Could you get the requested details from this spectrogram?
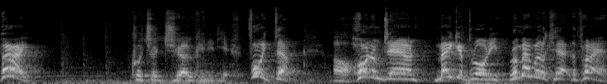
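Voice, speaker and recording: A man uses a gruff, put-on character voice at an extremely high pitch and a moderate pace. Clear music plays in the background. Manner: gruff, commanding.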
